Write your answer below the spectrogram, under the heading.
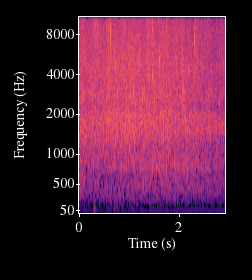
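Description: An audience claps steadily in applause to the Lord, a dense wash of many hands with sustained applause at an even, moderate loudness throughout, with no one speaking over it.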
